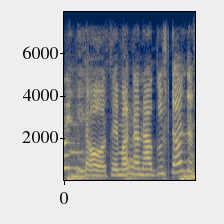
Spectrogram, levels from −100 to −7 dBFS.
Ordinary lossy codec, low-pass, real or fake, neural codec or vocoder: Opus, 32 kbps; 7.2 kHz; fake; codec, 16 kHz, 2 kbps, FunCodec, trained on Chinese and English, 25 frames a second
